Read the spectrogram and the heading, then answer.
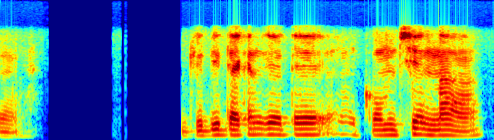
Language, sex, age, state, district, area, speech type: Bengali, male, 30-45, West Bengal, South 24 Parganas, rural, conversation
